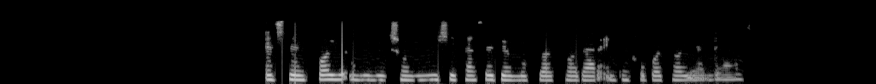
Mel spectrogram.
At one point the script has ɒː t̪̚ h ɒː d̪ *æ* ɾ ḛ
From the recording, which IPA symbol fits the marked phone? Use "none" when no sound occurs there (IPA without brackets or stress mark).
æ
